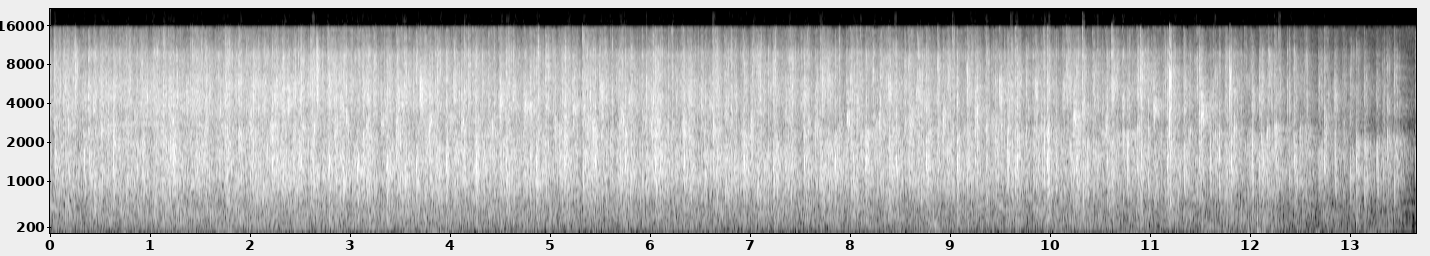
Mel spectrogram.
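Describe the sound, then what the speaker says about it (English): An audience applauds after a faculty presentation on paintings, with a long, steady, moderately distant round of clapping that tapers slightly at the end. "More applause for Mark Adams, please."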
